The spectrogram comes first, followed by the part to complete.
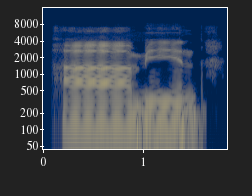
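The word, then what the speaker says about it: آمين: Amin. Alif itu 2 harakat karena di atas alif ada barisnya cagat. Mim dengan nun ada di pertengahannya huruf ya, menandakan min 2 harakat lagi.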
